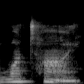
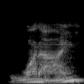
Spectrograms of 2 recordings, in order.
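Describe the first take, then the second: First: The T is a clear, full T sound. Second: The T is a quick flap, like a soft D. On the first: "Remember in standard English, we may say" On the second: "Here we are using flapping, which is very common in American English"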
